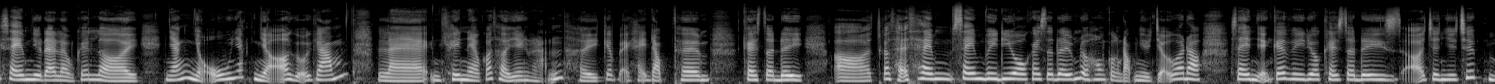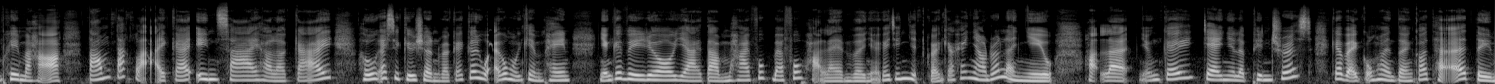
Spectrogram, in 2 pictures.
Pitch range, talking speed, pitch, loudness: 190-250 Hz, 225 wpm, 220 Hz, -18 LUFS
